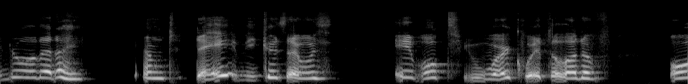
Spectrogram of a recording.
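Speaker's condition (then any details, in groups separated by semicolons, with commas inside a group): Cerebral palsy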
